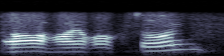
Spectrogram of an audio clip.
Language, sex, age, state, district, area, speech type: Assamese, male, 30-45, Assam, Barpeta, rural, conversation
